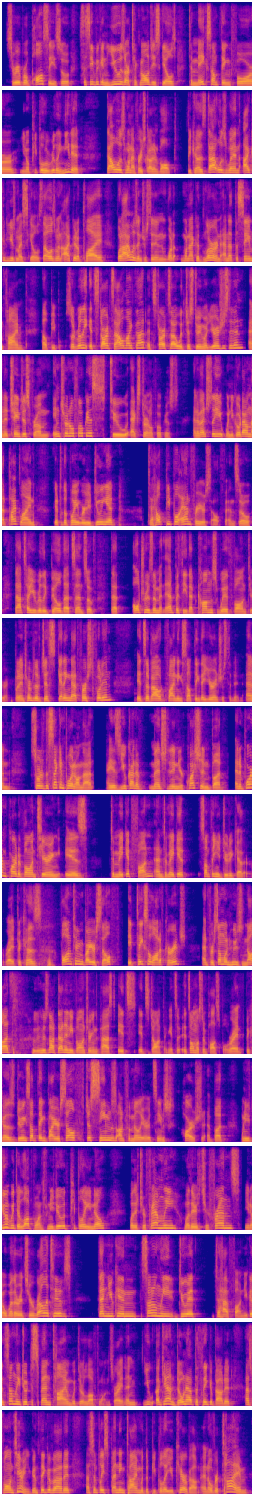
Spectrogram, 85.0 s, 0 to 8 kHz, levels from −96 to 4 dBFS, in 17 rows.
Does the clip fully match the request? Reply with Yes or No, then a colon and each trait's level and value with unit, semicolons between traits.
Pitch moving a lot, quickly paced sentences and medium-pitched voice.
No: average, 4.0 semitones; fast, 220 wpm; medium, 175 Hz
